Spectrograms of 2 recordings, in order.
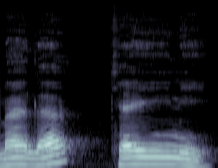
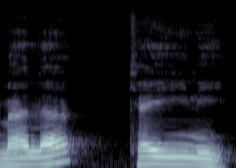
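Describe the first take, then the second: Both takes have the same delivery.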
